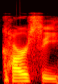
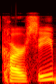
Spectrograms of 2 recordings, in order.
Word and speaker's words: Qarsi: saying QU, but nope, there is no U after that Q. So I'm assuming it's pronounced similar to a K and it's pronounced Qarsi, but I could be wrong.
